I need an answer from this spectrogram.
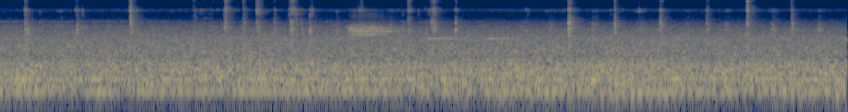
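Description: Close-miked eating: chewing and wet mouth clicks, with fingers mixing rice and mutton curry on a metal plate. A steady low hum sits under the clicks.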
